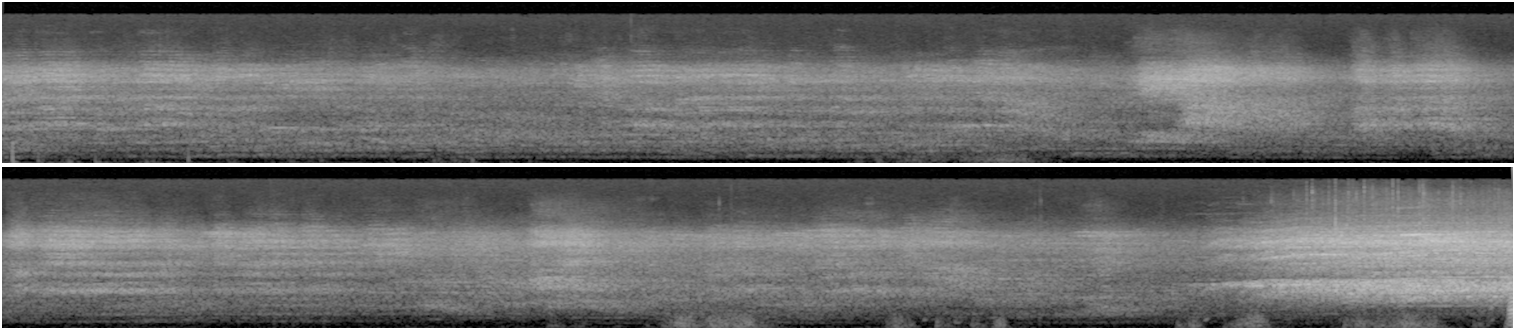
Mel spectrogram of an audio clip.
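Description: Haka chanted and shouted in unison by a women's roller derby team, with a few louder shouted calls in the middle. Near the end the crowd breaks into loud cheering and applause.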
